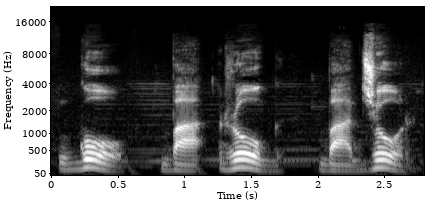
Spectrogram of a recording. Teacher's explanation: বাংলা একাক্ষর শব্দে ওকারটা সবসময় দীর্ঘ হয়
